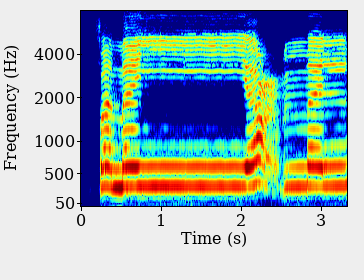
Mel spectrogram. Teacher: Okey, sama juga cara dia, bacaan dia adalah kita memasukkan dengan kita menghilangkan bunyi nun tersebut, kita masuk ke dalam ya dengan dengung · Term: idgham ma'al gunnah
